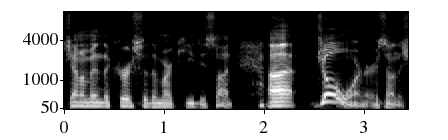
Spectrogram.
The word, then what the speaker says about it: Marquis de Sade: It came out February 21st, 2023, The Curse of the Marquis de Sade. I believe I had that pronounced correctly. Yeah, there you go.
